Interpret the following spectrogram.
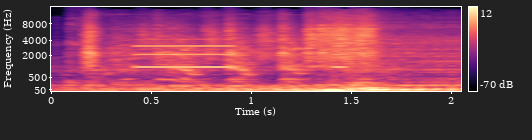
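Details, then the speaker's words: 2008 Subaru Outback, about 180,000 miles, after catalytic converter replacement: cranks and catches quickly, then settles into a steady, even idle with no rattle from underneath and no check engine light; normal start and idle. "she fires right up oh beautiful no check engine lights"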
